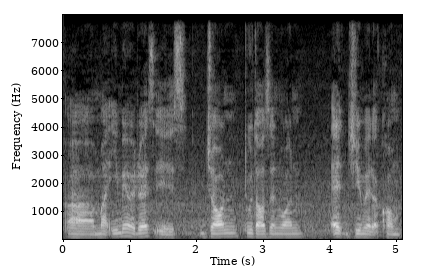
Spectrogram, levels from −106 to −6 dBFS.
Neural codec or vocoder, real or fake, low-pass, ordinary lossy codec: codec, 16 kHz, 16 kbps, FreqCodec, larger model; fake; none; none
